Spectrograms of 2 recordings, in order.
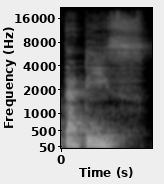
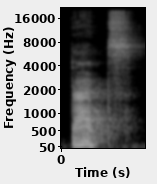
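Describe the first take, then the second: First: It is said as two full words. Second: It is said as one contracted word. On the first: The speaker calls it wrong. "it is not uh, it is or that is" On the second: The speaker calls it right. "So it is that's"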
